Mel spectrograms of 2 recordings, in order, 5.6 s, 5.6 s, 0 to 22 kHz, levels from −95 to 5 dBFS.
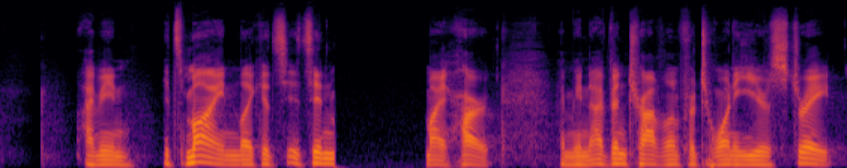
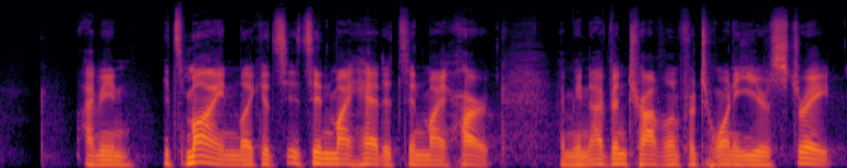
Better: second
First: audio cutting out; at 2 s for 0.5 s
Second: none

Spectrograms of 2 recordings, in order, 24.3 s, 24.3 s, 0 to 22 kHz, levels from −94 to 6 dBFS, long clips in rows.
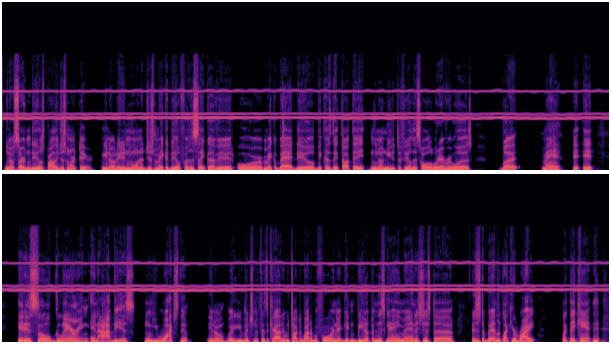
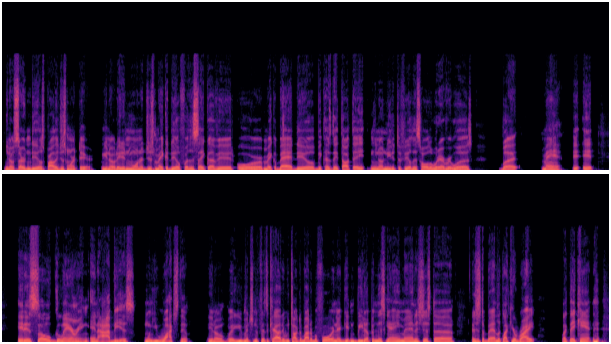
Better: second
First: high-pitched whine; loud; throughout; 7 kHz, 6 dB below the speech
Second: none

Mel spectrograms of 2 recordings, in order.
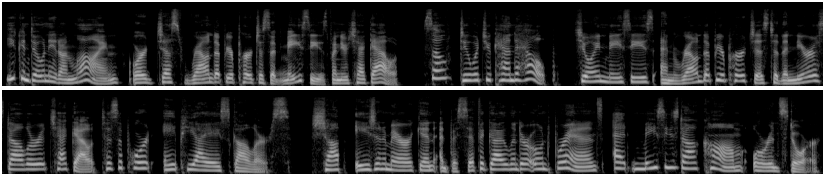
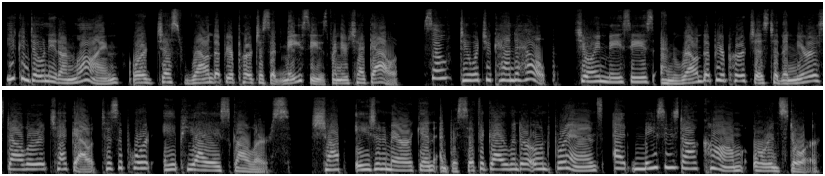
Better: first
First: none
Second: distortion; slight; 13% of the sound clipped

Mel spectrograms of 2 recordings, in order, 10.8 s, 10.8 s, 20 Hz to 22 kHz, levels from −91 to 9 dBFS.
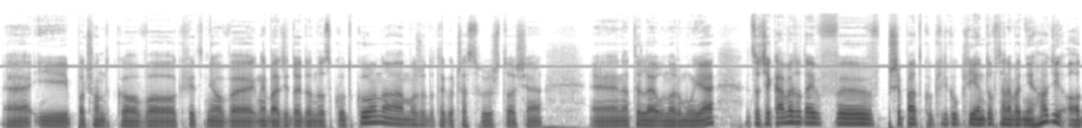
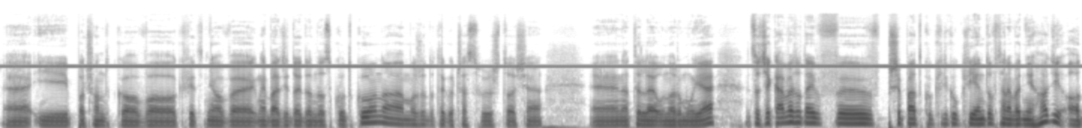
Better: first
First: high-pitched whine; faint; throughout; 3 kHz, 25 dB below the speech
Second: high-pitched whine; loud; throughout; 3 kHz, 8 dB below the speech

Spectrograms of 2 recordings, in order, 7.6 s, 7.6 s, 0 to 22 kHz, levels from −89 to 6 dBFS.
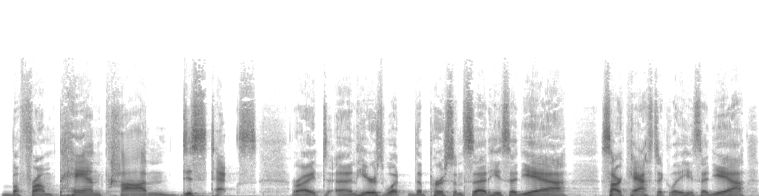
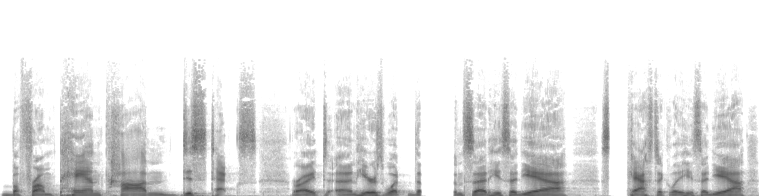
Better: first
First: none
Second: audio cutting out; at 4 s and at 6 s

